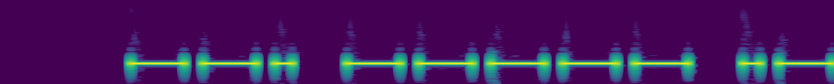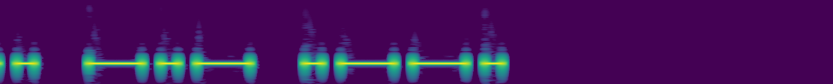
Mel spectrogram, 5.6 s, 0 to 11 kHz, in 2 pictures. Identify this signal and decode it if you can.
Morse code, heard as a keyed tone, about 20 wpm, 700 Hz. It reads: G0RKP
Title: DXCC-100 Call Signs - 5 Characters - 20wpm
